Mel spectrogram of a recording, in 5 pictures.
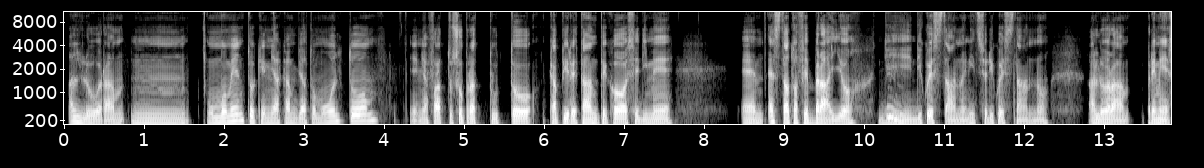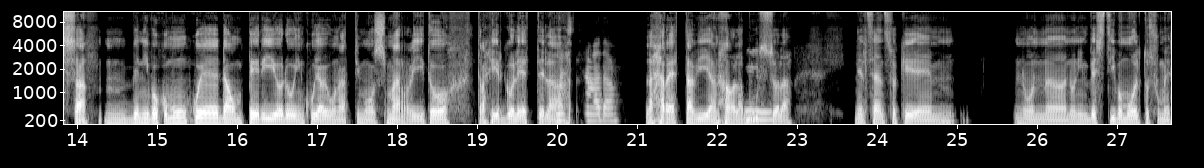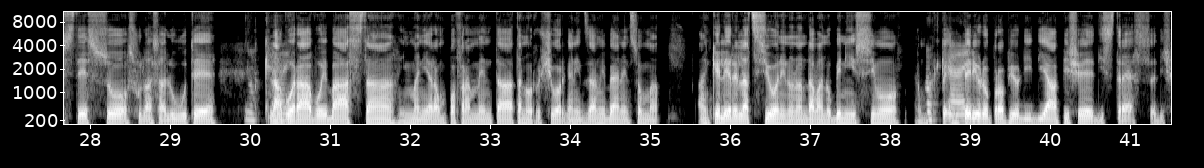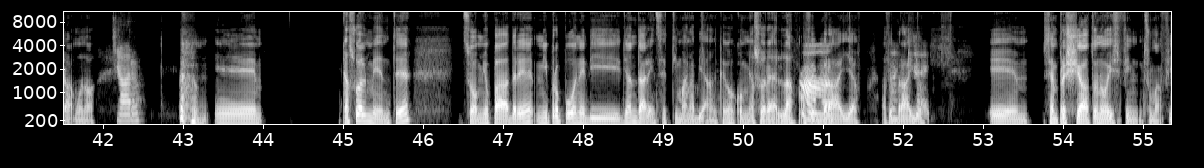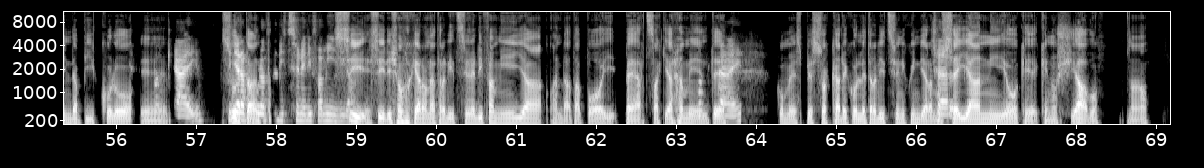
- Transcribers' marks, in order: "Allora" said as "alloram"; lip smack; laughing while speaking: "la la retta via, no"; other background noise; cough; "febbraio" said as "febbraia"; "proprio" said as "propio"; laughing while speaking: "diciamo"; laughing while speaking: "chiaramente"
- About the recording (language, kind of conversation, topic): Italian, podcast, Raccontami di un momento che ti ha cambiato dentro?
